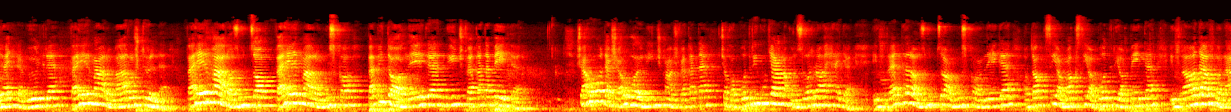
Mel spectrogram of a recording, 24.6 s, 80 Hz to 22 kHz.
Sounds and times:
Speech: 0:00.0 - 0:10.5, 0:11.5 - 0:24.6.

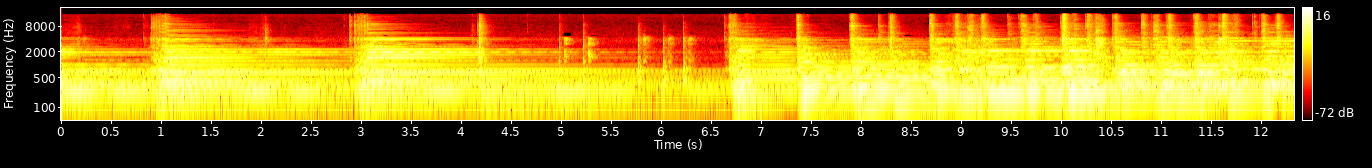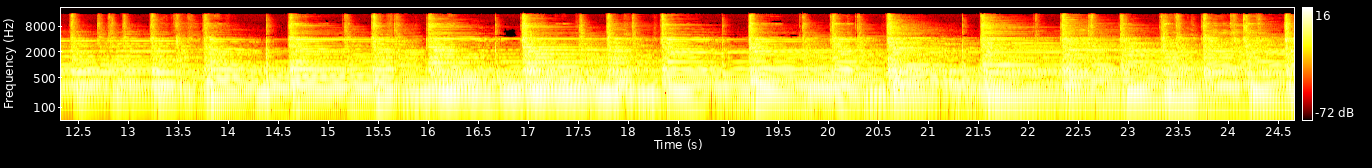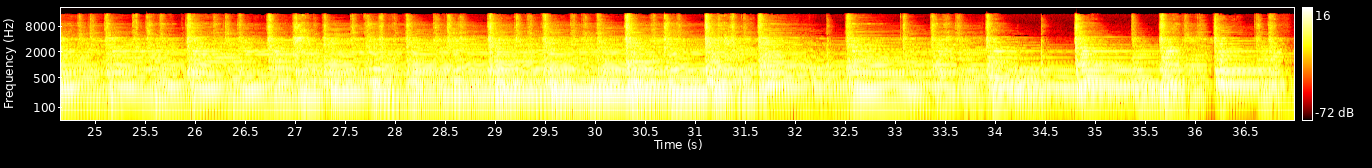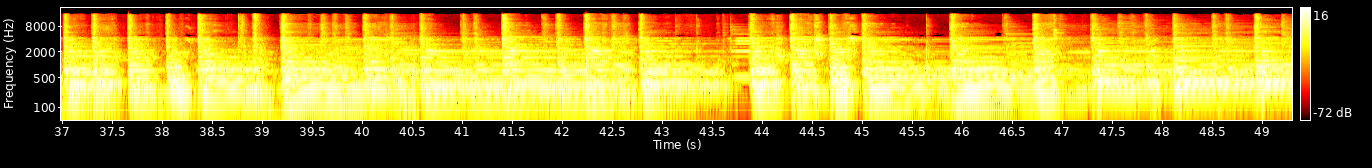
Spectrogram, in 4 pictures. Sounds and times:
Electric guitar: 0:00.0 - 0:49.3
Strum: 0:00.0 - 0:49.3.

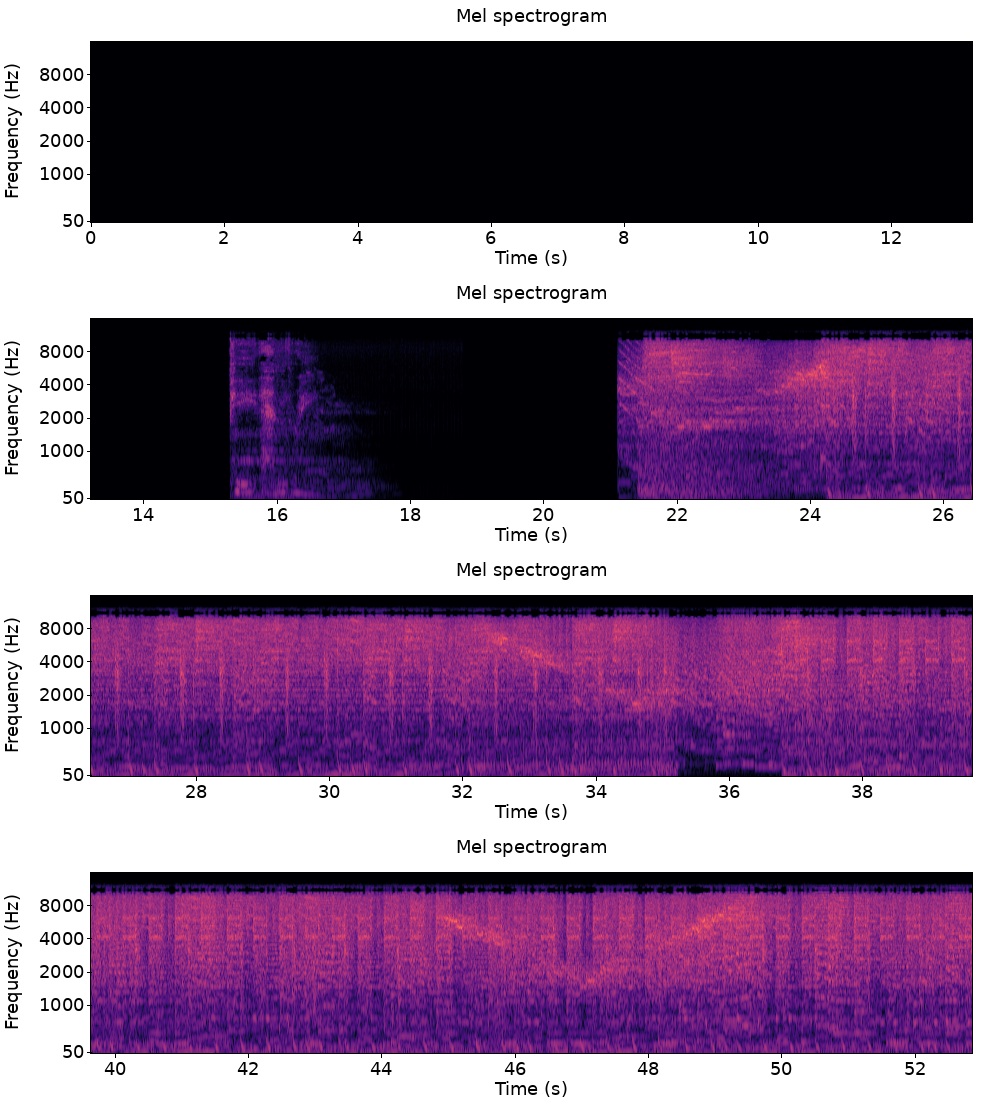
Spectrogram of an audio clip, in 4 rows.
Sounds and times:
Music: 0:21.1 - 0:52.8.

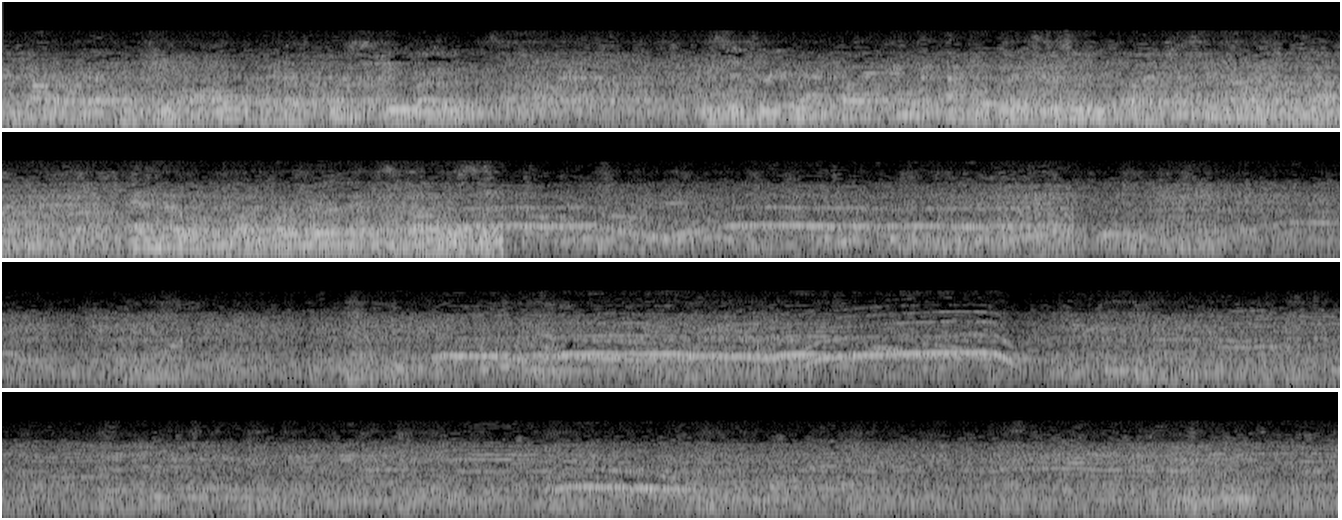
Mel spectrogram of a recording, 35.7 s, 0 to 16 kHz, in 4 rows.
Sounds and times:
Speech: 0:00.0 - 0:03.7, 0:04.6 - 0:12.3.

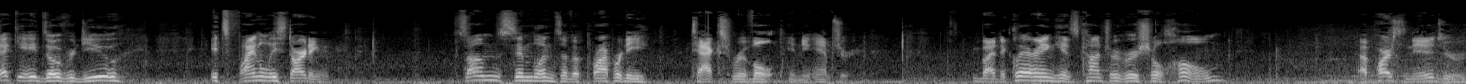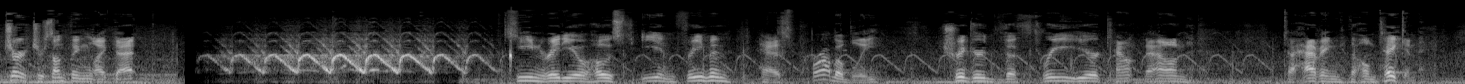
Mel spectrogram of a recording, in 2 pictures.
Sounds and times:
Speech: 0:00.0 - 0:01.3, 0:02.1 - 0:03.3, 0:04.6 - 0:08.6, 0:09.7 - 0:12.3, 0:13.6 - 0:16.0, 0:19.7 - 0:23.5, 0:24.1 - 0:26.7, 0:27.5 - 0:28.9.

